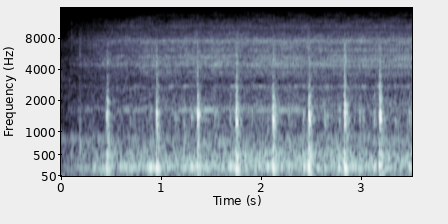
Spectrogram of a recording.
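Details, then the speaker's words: Phono-Trix German reel-to-reel tape recorder, late 1950s or early 1960s, playing: steady mechanical whir with a soft thump nearly three times a second; left in play position, the motor shaft pressed a flat notch into the flywheel's rubber rim. "yeah you hear that D that Thump Thump as it was going it's because on the inside the motor shaft is goes against the rubber on the flywheel"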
